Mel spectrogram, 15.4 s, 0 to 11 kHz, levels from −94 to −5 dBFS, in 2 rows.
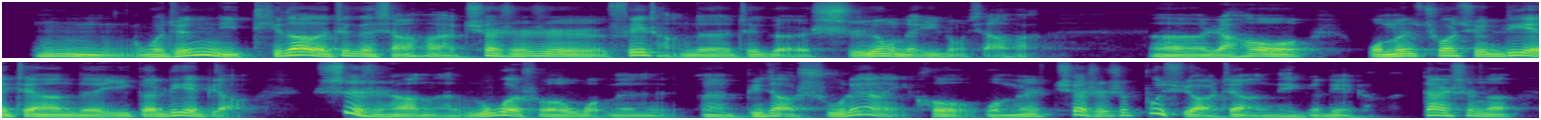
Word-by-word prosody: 嗯， 115 -8 0
我 105 0 +2
觉 130 +8 +3
得 185 - +4
你 165 - +4
提 100 +5 -5
到 185 +3 +8
的 - - +6
这 115 +6 0
个 120 -4 +2
想 105 +1 -2
法 100 -9 -2
确 85 +11 +1
实 120 +2 0
是 115 -5 +1
非 170 - +1
常 95 - -5
地 95 -1 -1
这 100 +3 -4
个 95 +1 -3
实 95 - -4
用 125 0 +3
的 95 - 0
一 95 0 -4
种 95 0 -7
想 - - -8
法， - - -13 0.5
呃， 95 -1 0
然 95 0 +1
后 110 -2 +2 0.3
我 100 - +1
们 125 +6 +5
说 145 +2 +1
去 140 -3 -1
列 155 +4 +4
这 125 - +1
样 100 -5 +3
的 95 0 +1
一 95 +2 -3
个 110 - +2
列 165 -3 +3
表。 - - -6 0.4
事 - - +2
实 105 - -1
上 95 -3 0
呢， 85 -1 -8
如 - - +1
果 - - +5
说 95 - -1
我 90 -1 -3
们， 90 -1 -8
呃， 95 -2 -3
比 90 +6 -3
较 - - +2
熟 - - -3
练 - - 0
了 - - -5
以 - - -13
后， - - -2
我 95 - -3
们 105 +5 -2
确 - - +1
实 130 - -2
是 135 - -4
不 220 - -4
需 245 - -1
要 85 - +3
这 90 +4 -3
样 85 -4 -2
的 85 - -7
一 85 - -6
个 90 0 -7
列 90 0 -5
表。 85 0 -17 0.2
但 175 -2 +2
是 155 +1 -3
呢， 100 -6 -2
105 Hz, 300 characters per minute, -23 LUFS, 95-125 Hz, 0.5 s, 到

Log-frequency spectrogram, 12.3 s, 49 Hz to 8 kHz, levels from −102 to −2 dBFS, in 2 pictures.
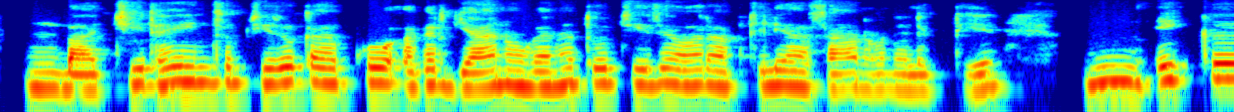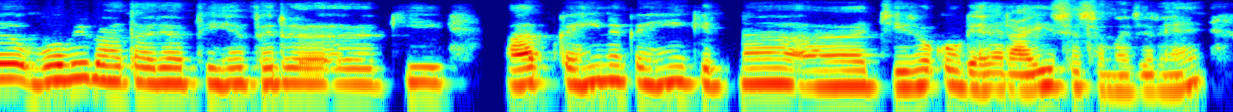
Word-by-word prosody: उम, 150 -1 -2
बातचीत 140 +6 0
है, 180 +3 +2
इन 190 -1 0
सब 185 0 -4
चीज़ों 185 0 +3
का 190 - +3
आपको 185 +1 0 0.2
अगर 170 0 -2
ज्ञान 150 +3 +1
होगा 160 -2 +2
ना 180 - -1
तो 180 - 0
चीज़ें 175 +1 -2
और 165 0 -1
आपके 160 0 -4
लिए 165 - +2
आसान 150 -1 -4
होने 140 0 -9
लगती 135 0 -8
हैं। 155 +2 -5 0.4
उम, 195 +1 +1
एक 205 +1 -3 0.3
वो 205 +3 +5
भी 230 +1 +3
बात 200 -2 +2
आ 185 - +2
जाती 185 -1 +1
है 185 +1 +1
फिर 185 +1 -1
अ, 180 -1 -2
कि 190 -1 -3 0.4
आप 180 +2 +6
कहीं 180 +3 +2
न 205 - +2
कहीं 190 0 0
कितना 180 0 -3 0.2
अ, 165 0 +1
चीज़ों 155 +2 +1
को 170 0 -1
गहराई 145 +1 +2
से 155 - -5
समझ 135 -3 -6
रहे 135 0 -5
हैं। 185 +7 -4
175 Hz, 220 wpm, -23 LUFS, 155-185 Hz, 0.4 s, आप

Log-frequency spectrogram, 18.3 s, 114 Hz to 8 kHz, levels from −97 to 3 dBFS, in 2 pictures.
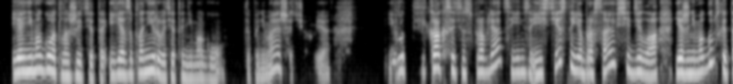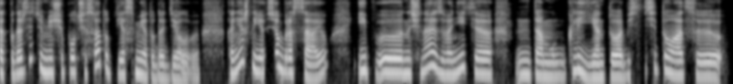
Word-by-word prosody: Я 215 +2 +6
не 225 +1 +4
могу 240 +1 +3
отложить 180 -5 -1
это, 155 -1 -5
и 170 - -5
я 190 +1 +1
запланировать 205 -1 0
это 170 0 -4
не 155 -1 -6
могу. 155 -2 -8 0.3
Ты - - -12
понимаешь, 160 - -4
о - - -12
чём - - -17
я? - - -10 0.7
И 360 - -10
вот 235 - -1 0.2
и - - -10
как 260 +4 +6
с - - +4
этим 210 -1 -4
справляться, 220 - -2
я 210 - -5
не 215 - -4
знаю. 190 -3 -2
Естественно, 270 - +4
я 220 - +2
бросаю 210 +9 +1
все 260 -6 +2
дела. 200 -4 +1 0.2
Я 210 +1 +6
же 200 - +3
не 200 - -1
могу 220 +8 -1
им - - -4
сказать: 225 - +1
"Так, 210 - +4
подождите, 200 +4 -2
у - - 0
меня 210 - 0
ещё 210 +2 0
полчаса, 215 +6 -1
тут 250 -9 -6
я 190 0 -2
смету 180 -5 -1
доделываю". 150 -2 -4 0.3
Конечно, 265 - -1
я 215 - 0
всё 285 - +1
бросаю 190 -5 +1 0.4
и 230 +1 +1
п 205 +3 +4
начинаю 225 +8 +1
звонить, 215 +5 -3
э, 195 -2 +1 0.3
м, 185 +1 -5
там, 175 -2 -1
клиенту, 170 -7 -1
объяснить 170 +7 -2
ситуацию, 185 -7 +1
205 Hz, 200 wpm, -21 LUFS, 180-225 Hz, 0.7 s, Я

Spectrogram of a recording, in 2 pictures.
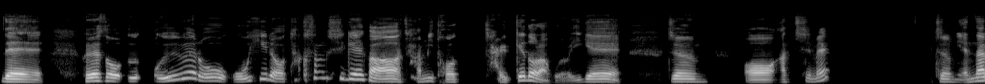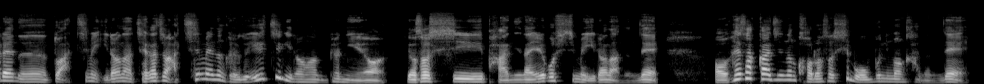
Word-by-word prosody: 네. 120 -5 +7 0.4
그래서 160 0 +5
의 300 0 -1
의외로 220 - -1
오히려 135 - -3
탁상 295 -1 -11
시계가 230 - +3
잠이 140 +4 -7
더 120 -4 -3 0.3
잘 - - -7
깨더라고요. 190 - +1
이게 125 +6 0 0.5
좀 130 -3 -1 0.4
어 110 0 +4
아침에 - - -7 1.0
좀 125 -4 -6
옛날에는 125 -2 +2
또 - - +1
아침에 155 -2 -8
일어나 140 +1 -1
제가 140 +6 +1
좀 180 +2 +1
아침에는 235 -4 -3
그래도 115 -5 -4
일찍 250 - -1
일어나는 115 -4 -5
편이에요. 95 -6 -2 0.2
6:30 125 -5 +3
이나 110 +1 0
7:00 150 +9 0
쯤에 120 -5 -3
일어나는데 95 0 -1 0.5
어 100 0 +4
회사까지는 235 -5 +4
걸어서 130 +3 -1
15 110 -7 -1
분이면 130 -1 -4
가는데 90 +3 -3
130 Hz, 270 characters per minute, -23 LUFS, 115-170 Hz, 1.0 s, 네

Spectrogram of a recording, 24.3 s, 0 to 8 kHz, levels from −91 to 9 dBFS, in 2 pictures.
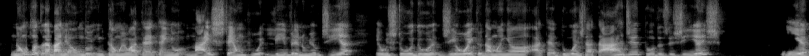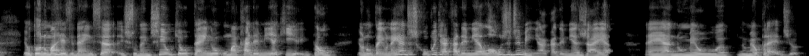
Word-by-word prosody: não 175 +6 +1
estou 245 0 +2
trabalhando 185 -1 +4
então 170 -1 -2
eu 175 0 -1
até 170 +1 +1
tenho 180 -2 -4
mais 165 +8 +2
tempo 180 -3 -2
livre 185 +6 -4
no 175 -1 -1
meu 165 -1 -4
dia. 200 +10 -1 0.4
Eu 175 +1 -3
estudo 180 -2 -2
de 165 +3 -4
8h 175 -3 +1
até 160 0 -4
14h 180 +5 +1
todos 160 -9 -9
os 150 0 -9
dias. 155 +2 -2 0.9
E 190 0 +1 0.5
eu 185 - 0
estou 205 +2 +5
em 205 - +5
uma 205 0 +7
residência 195 -1 +2
estudantil 185 +5 -2
que 225 - -3
eu 210 +1 +3
tenho 205 0 +2
uma 200 0 +1
academia 195 +1 +2
aqui. 195 -7 -3
Então 165 +2 -2 0.3
eu 185 - -4
não 195 0 -1
tenho 195 0 +1
nem 200 +4 +3
a 265 - +4
desculpa 245 +1 -4
que 255 - -3
a 225 - +6
academia 215 -1 +1
é - - +5
longe 215 +3 0
de 265 +4 -1
mim, 175 - -4
a 140 - -2
academia 165 +4 -4
já 180 0 +1
é, 170 +1 +1 0.6
eh, 175 0 +2
no 175 0 -1
meu 180 0 +1 0.5
no 170 -2 -5
meu 180 +2 0
prédio. 225 - -4
180 Hz, 145 wpm, -24 LUFS, 170-205 Hz, 0.9 s, uma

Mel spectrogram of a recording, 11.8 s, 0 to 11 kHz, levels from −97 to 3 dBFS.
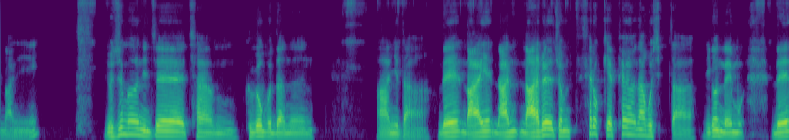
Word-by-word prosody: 많이. 80 -1 -13 1.0
요즘은 150 +7 0
인제 115 -2 +3
참 95 -6 -6
그거보다는. 95 -5 -2 1.0
"아니다. 90 -6 -6
내 110 +3 +4
나의 105 +3 +3
난 100 +4 +1
나를 110 +8 +5
좀 120 -2 -1 0.3
새롭게 155 -5 -2
표현하고 140 -6 0
싶다. 80 -8 -9 0.2
이건 120 +3 +1
내 100 0 +1
뭐 100 -1 -4 0.4
내 105 +3 +5
105 Hz, 185 characters per minute, -23 LUFS, 95-120 Hz, 1.0 s, 나를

